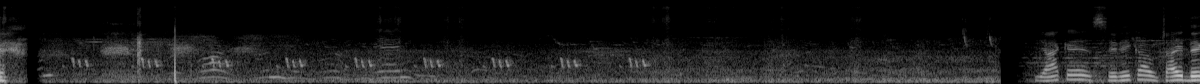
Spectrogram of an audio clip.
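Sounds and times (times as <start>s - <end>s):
bird calling in quick bursts: 0.7s - 7.9s.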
